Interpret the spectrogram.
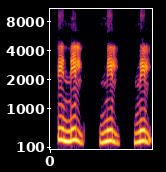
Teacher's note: وصلی کو بیچ میں سے گرا دیں گے، تنل، نل، نل، نون ڈائریکٹ جا کر لام سے مل جائے گا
